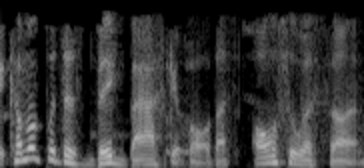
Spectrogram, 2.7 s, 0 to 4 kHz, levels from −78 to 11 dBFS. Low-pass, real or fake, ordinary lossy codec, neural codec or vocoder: 3.6 kHz; fake; MP3, 24 kbps; codec, 16 kHz in and 24 kHz out, 2.2 kbps, FireRedTTS-2 codec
